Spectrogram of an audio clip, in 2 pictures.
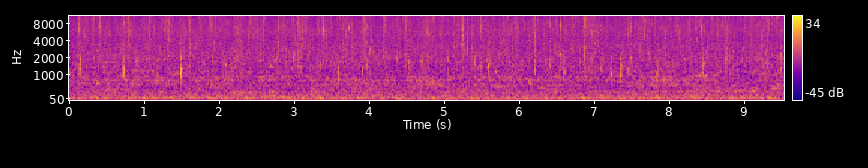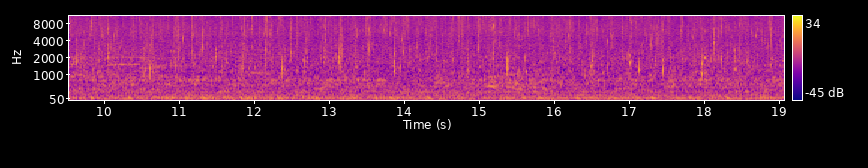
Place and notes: The sound of the water of the fountain in the main square in Nova Gorica.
